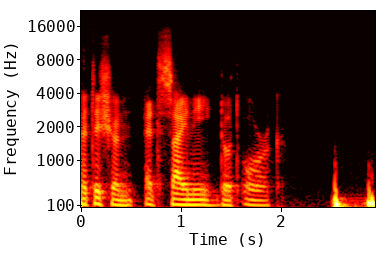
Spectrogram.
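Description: A young man speaks calmly and close.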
